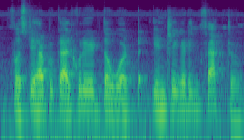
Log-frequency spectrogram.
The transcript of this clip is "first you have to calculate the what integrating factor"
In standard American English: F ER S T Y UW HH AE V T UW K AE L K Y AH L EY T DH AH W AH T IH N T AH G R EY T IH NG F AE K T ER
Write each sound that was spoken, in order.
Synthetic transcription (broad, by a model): F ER S T Y UW HH AE V T UW K AE L K Y AH L EY T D AH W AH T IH N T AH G EY T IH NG F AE K T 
